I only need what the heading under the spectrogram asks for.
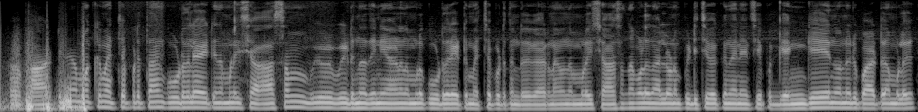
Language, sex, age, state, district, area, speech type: Malayalam, male, 18-30, Kerala, Wayanad, rural, spontaneous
